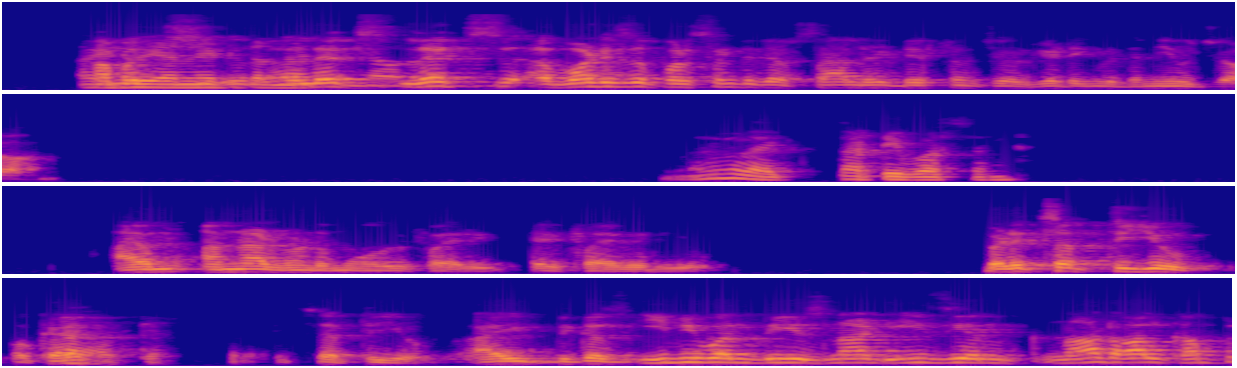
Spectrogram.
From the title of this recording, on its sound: Conference Call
